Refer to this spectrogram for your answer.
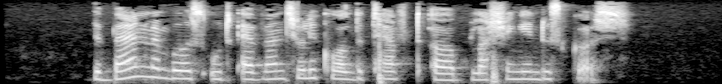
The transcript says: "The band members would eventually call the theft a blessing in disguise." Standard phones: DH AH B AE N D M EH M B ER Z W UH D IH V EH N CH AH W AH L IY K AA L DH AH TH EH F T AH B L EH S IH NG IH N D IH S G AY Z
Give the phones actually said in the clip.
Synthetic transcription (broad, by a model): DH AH B AE N D M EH M B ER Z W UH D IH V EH N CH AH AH L IY K AA L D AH T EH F T AH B L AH SH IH NG IH N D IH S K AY S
